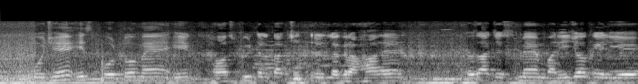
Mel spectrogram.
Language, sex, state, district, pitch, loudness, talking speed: Hindi, male, Haryana, Charkhi Dadri, 155 Hz, -14 LUFS, 150 wpm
